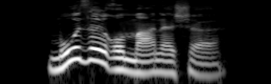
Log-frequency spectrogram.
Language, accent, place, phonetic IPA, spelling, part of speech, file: German, Germany, Berlin, [ˈmoːzl̩ʁoˌmaːnɪʃə], moselromanische, adjective, De-moselromanische.ogg
- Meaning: inflection of moselromanisch: 1. strong/mixed nominative/accusative feminine singular 2. strong nominative/accusative plural 3. weak nominative all-gender singular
